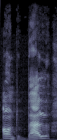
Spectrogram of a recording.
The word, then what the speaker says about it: handball: Voilà, football, on dit football parce que c'est anglais, alors que handball, qui est un mot d'origine allemande, on lit l'énonciation de la dernière syllabe diffère. Donc, ball, B-A-2-L, se dit ball, simplement.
